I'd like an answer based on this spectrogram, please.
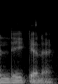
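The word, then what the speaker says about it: legen: میبری او پاسخ میدهد این فعل لیگن یعنی گذاشتن با ای متوسط و نه اون آی ای اگر باشه میشه چی لیگن یادتون باشه این دو اشتباهی که اکثر افراد میکنن میشه لیگن این میشه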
